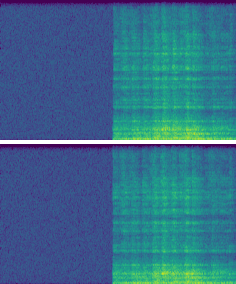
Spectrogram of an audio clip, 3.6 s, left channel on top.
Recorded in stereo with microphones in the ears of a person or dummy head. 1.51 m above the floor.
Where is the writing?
50° right (ahead or behind), 3.5 m.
